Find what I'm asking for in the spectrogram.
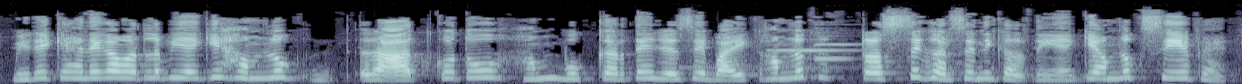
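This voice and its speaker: A woman's voice: sits high, slight background noise. A young woman giving an urgent, agitated account of an incident to a news reporter. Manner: urgent, agitated, hurried retelling. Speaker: interviewee recounting an incident. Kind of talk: emotional news testimony.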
